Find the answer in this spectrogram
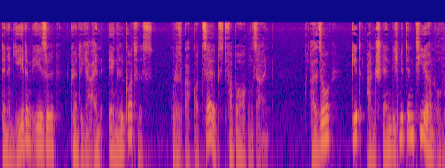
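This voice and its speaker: Very husky male pastor preaching. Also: lowish voice, very animated, a little mellow. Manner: measured, earnest preaching. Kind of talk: recorded devotional reflection.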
